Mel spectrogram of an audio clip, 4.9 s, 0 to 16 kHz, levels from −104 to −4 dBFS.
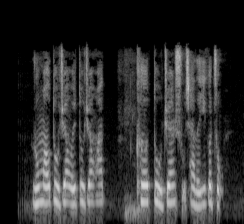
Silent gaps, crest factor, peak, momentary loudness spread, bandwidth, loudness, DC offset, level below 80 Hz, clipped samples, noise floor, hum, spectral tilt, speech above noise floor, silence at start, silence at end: none; 18 dB; -12 dBFS; 13 LU; 8.4 kHz; -29 LUFS; under 0.1%; -72 dBFS; under 0.1%; -55 dBFS; none; -2.5 dB/octave; 26 dB; 0.65 s; 0.45 s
